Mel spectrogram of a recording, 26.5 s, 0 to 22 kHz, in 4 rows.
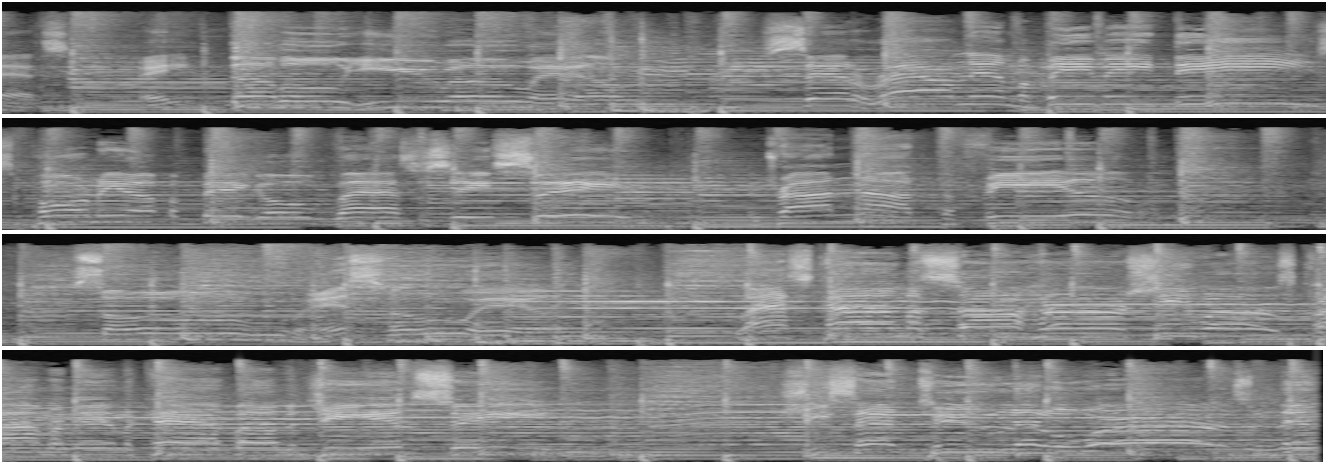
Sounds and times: Music: 0.0s - 26.4s.

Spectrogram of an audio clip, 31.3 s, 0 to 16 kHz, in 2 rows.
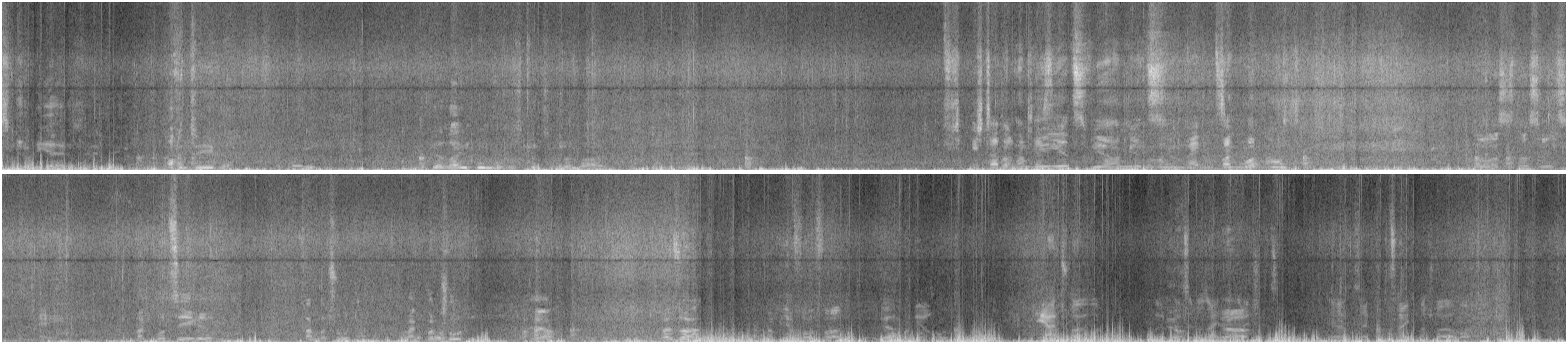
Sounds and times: Speech: 0.0s - 3.2s, 4.2s - 6.1s, 9.4s - 13.0s, 14.7s - 16.3s, 17.0s - 17.8s, 18.6s - 21.2s, 22.2s - 22.7s, 23.3s - 25.2s, 26.0s - 26.6s, 27.2s - 30.4s
Sailboat, sailing ship: 0.0s - 31.2s.

